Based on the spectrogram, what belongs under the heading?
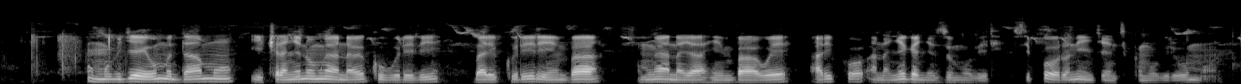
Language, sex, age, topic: Kinyarwanda, male, 25-35, health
